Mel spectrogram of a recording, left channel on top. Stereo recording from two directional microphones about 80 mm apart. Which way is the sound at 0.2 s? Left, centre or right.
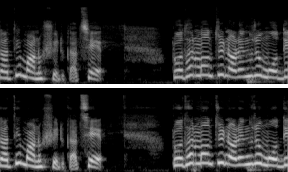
Right.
